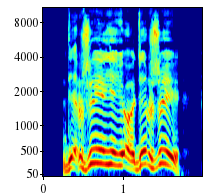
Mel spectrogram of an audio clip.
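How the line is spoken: Shouted. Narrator (Russian): крикнул один из них

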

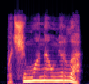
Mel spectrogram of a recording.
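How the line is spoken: Hushed whispered question. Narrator (Russian): спросила Клэр, невольно понизив голос до шепота в тихой, прохладной, тускло освещенной комнате

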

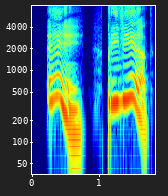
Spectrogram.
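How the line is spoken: Shouted greeting. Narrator (Russian): закричала Джули

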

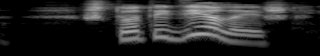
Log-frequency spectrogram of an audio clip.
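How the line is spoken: Frightened shout. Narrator (Russian): испуганно закричал Митька

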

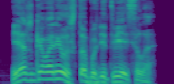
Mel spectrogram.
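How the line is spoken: Loud laughter. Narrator (Russian): расхохотался я

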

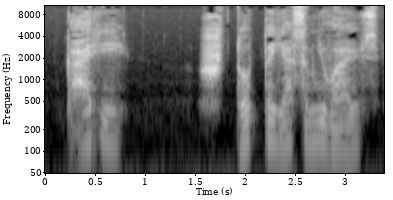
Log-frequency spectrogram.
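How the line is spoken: Whispered. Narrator (Russian): зашептала Гермиона

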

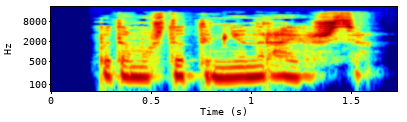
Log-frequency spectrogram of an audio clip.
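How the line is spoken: Quiet voice. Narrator (Russian): негромко произнес

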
